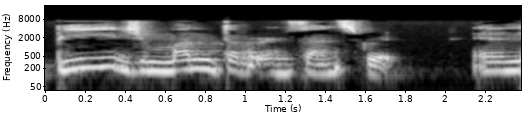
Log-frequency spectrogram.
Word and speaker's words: Bija: reciting what are called Bij Mantra in Sanskrit. And in English, they always transliterate it with these A's on the end, although the A is actually quiescent. So they write Bija Mantra.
